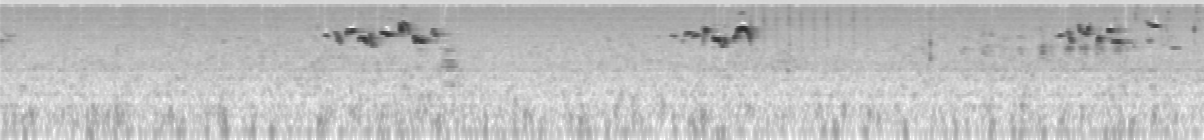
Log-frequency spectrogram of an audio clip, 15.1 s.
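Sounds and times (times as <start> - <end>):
songbird whistling: 4.1 - 5.6, 8.4 - 9.5, 13.2 - 14.8.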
